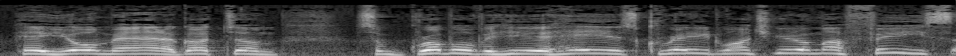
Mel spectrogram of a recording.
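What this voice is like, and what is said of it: Put-on Brooklyn accent. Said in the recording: “sort of accent, but it's not like an accent like they're foreign ... Brooklyn?”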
